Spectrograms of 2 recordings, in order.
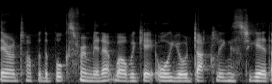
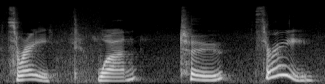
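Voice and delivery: ordinary talk

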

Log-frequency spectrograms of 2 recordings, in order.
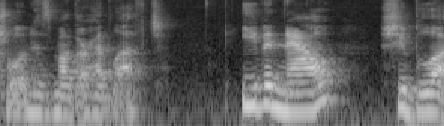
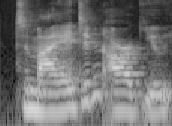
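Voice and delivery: usual speaking voice

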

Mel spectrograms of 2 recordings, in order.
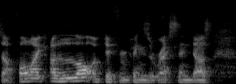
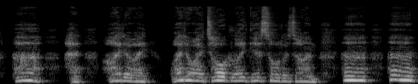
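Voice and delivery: higher, breathy-panting mock moan with huffs; Kenny Omega impression; 5 semitones higher, 3 dB louder than usual. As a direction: pant between words like a man on the edge. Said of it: "Like he's literally on the edge of orgasm".

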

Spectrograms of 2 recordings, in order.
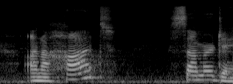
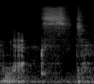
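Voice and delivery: whisper; 10 dB quieter than usual. Real, not acted. Teacher whispers aside.

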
